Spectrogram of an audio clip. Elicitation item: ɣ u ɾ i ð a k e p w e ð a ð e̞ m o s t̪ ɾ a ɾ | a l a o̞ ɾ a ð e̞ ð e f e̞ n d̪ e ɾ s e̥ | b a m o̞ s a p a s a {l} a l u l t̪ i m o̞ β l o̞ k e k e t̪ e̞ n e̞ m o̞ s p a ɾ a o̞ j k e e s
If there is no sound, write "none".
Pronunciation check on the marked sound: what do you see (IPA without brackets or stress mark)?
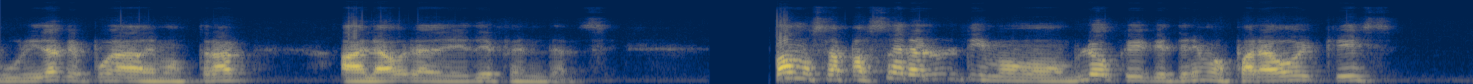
ɾ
